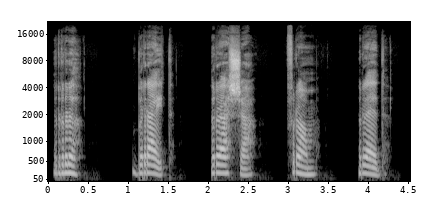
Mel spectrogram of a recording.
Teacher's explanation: the tip of the tongue touches the gum ridge, similar to the D sound, but with a quick and repeated motion. It sounds like this: R, bright, Russia, from, red. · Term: rolling R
